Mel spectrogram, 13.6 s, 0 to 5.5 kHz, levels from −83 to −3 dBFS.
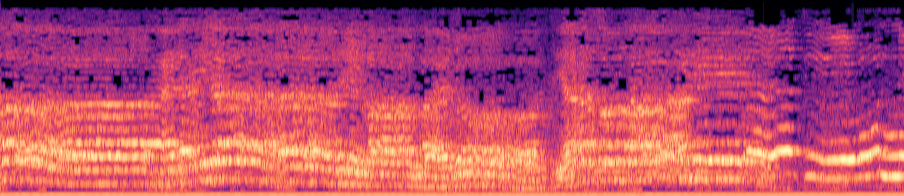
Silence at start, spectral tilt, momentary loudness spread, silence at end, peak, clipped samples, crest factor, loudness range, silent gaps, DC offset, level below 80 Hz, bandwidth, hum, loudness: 0 s; -9.5 dB/octave; 3 LU; 0 s; 0 dBFS; under 0.1%; 12 dB; 2 LU; none; 9%; -48 dBFS; 5 kHz; none; -12 LUFS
